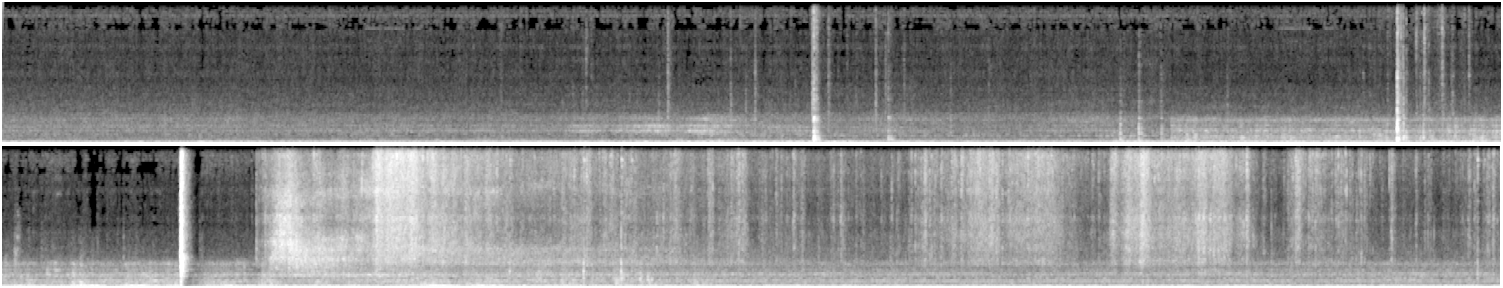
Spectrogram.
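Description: Steady low rumble of the Sunrise Express sleeper train running, heard inside a compartment. About seventeen seconds in, a sharp snap followed by a few seconds of fizzing hiss: a beer can being opened.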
